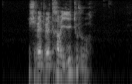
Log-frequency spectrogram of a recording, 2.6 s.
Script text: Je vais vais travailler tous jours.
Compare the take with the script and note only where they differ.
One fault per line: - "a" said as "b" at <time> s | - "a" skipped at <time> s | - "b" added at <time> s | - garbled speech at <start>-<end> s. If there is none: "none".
none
